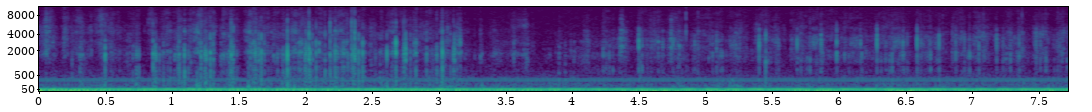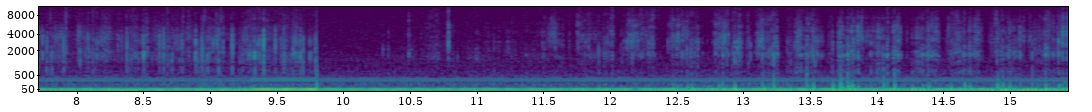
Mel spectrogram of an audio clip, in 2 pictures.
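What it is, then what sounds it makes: Plastic remote control. Fingertips with dark-painted nails press, tap and scratch the colored rubber buttons and casing of a small handheld black plastic IR LED remote control held in the hand. A dense, continuous stream of soft clicks, crinkly taps and scratches runs the whole clip over a steady low hum.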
